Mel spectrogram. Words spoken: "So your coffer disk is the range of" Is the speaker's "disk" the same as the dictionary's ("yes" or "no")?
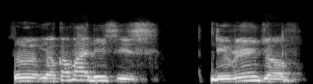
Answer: no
